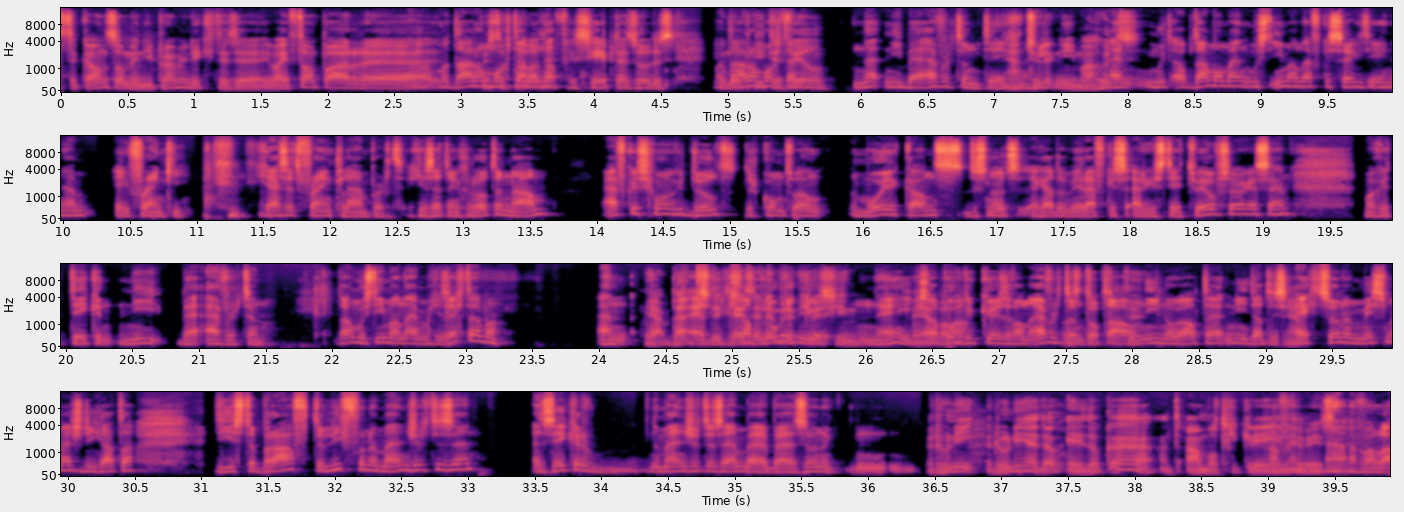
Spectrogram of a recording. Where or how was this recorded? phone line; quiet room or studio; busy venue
quiet room or studio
